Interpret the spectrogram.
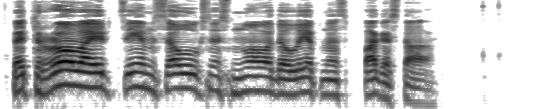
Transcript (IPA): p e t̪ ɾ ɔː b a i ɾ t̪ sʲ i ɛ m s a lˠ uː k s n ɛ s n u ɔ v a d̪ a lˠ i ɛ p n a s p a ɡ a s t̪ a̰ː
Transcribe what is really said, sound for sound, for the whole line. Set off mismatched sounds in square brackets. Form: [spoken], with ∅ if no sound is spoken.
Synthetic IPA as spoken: p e t̪ ɾ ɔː [v] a i ɾ t̪ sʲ i ɛ m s a lˠ uː k s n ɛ s n u ɔ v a d̪ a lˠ i ɛ p n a s p a ɡ a s t̪ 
